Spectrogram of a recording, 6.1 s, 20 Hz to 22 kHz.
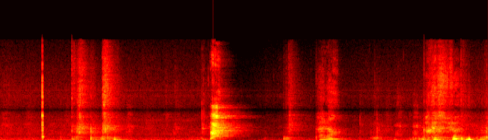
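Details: Five Akita Inu puppies playing indoors in a house at a kennel in July 2016: short sharp yips and barks in scattered bursts, with thumps and a person speaking French nearby.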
